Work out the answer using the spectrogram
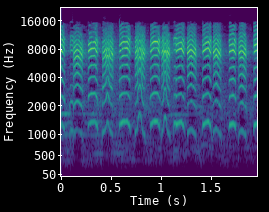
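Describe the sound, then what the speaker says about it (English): A squeaky dog toy being chewed, giving a rapid run of about sixteen shrill, close, loud squeaks in a steady rhythm with short gaps between them and no voices. "Gotta get Jerry a new squeaky."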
